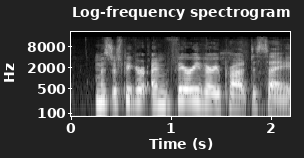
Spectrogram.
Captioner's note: speaking French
